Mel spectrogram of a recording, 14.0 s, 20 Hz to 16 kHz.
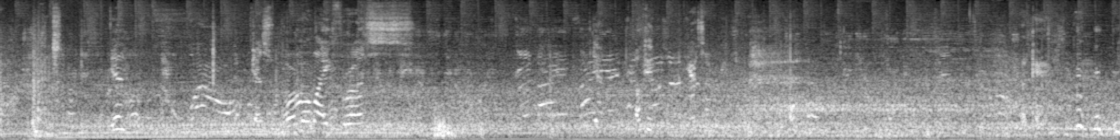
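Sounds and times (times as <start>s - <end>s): faint voices: 0.0s - 14.0s
road and engine noise in car: 0.0s - 14.0s.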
